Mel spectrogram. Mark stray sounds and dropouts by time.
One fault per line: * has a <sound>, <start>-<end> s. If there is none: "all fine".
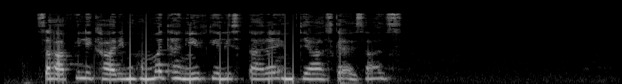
all fine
